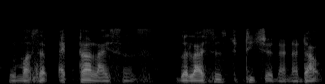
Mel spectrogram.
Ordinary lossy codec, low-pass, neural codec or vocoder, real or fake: none; 5.4 kHz; none; real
